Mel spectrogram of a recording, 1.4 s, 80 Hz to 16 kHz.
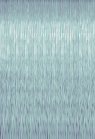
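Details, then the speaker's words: BMW with about 190,000 miles, warm idle on ramps: thin steady high-pitched chirp over even idle; owner first suspected the water pump, but WD-40 on the non-original serpentine belt stopped it immediately, so the belt is squeaking. "I'm wondering if the squeak that you can hear, I'm wondering if that is actually coming from the water pump. It kind of does sound like it is."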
